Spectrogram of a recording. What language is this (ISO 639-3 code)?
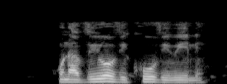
swa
